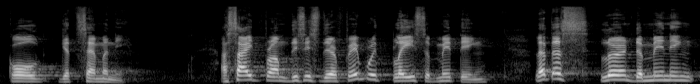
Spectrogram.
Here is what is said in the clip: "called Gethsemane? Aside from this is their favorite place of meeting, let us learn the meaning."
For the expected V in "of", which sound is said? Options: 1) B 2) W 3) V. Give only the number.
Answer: 1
